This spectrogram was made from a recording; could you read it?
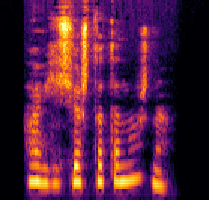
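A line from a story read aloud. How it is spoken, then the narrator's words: Quiet question. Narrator (Russian): тихо спросила Лана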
